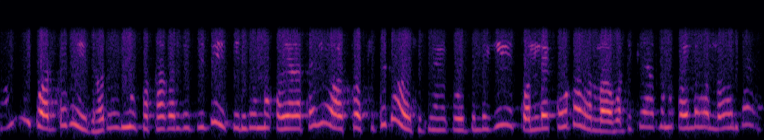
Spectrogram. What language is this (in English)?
Odia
